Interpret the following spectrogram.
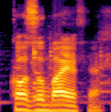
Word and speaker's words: Kozubaev: Kuzubayev. Kuzobayev. Kuzubayev. Yeah. It's a little bit accent of Russia, right? Yeah, this is mostly Russian.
